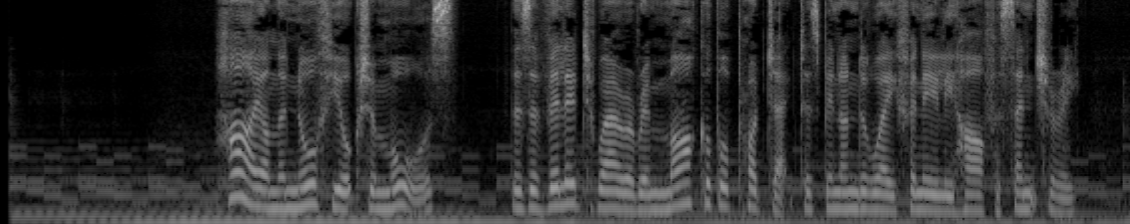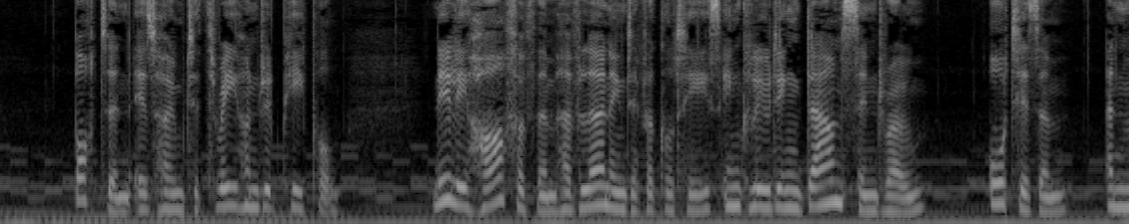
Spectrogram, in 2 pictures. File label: documentary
